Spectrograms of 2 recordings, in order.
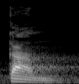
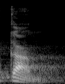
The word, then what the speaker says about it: calm: calm it is calm l again is silent here so it is c a m com this was number eight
